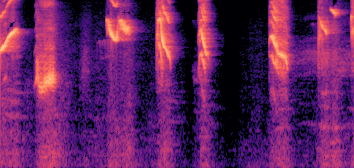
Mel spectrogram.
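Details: Orange-headed thrush, 'ngeplong' song style, for training captive birds that have stopped singing; loud separated notes, one lower and buzzy, others high twisting whistles, spaced irregularly about a second apart.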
